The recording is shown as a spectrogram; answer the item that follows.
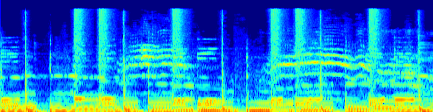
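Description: A cat meowing twice during a scuffle with another cat, a short call and then a longer one that rises and falls, over background music with a steady beat.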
